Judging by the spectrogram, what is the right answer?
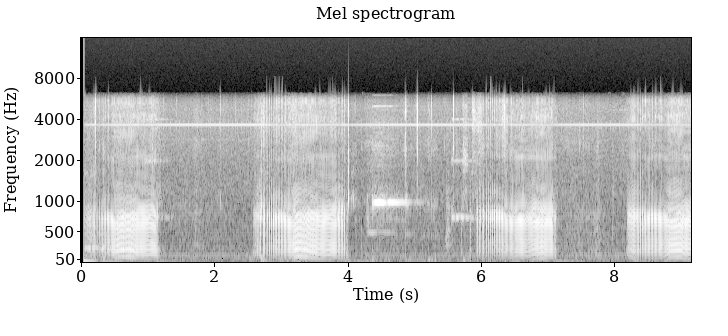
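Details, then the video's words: Boston Terrier snoring indoors like an old man: long, loud, rasping snores lasting over a second each, repeating every few seconds with quiet breathing in between and a steady faint hum in the room. "Dog snoring...hilarious!!!"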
